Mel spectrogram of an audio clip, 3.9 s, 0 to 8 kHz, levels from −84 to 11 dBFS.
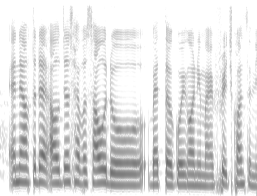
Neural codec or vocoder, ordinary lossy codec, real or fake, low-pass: none; none; real; 7.2 kHz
